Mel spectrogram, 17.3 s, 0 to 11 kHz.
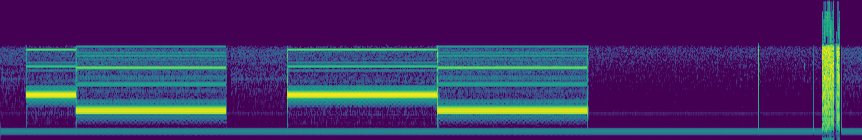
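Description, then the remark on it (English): Two-tone radio dispatch alert from CECOM, sounded for the 10:07 test of MABUS Division 5 (Mutual Aid Box Alarm) alerting receivers in McHenry County, played twice: a higher steady tone stepping down to a lower one, each pair lasting several seconds, loud and clear over a constant low hum, ending with a short burst of static. “CECOM testing MABUS Division 5, Mutual Aid Box Alarm Alerting Receivers for the 1003 test.”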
